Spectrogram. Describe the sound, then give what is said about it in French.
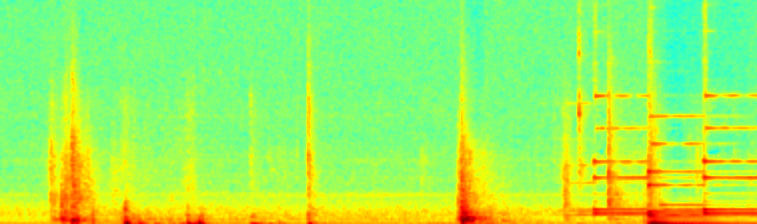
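A door opens with a series of sharp clunks and latch clicks, then a bright, ringing bell-like chime sounds over a low, steady hum. “La porte s'ouvre.”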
